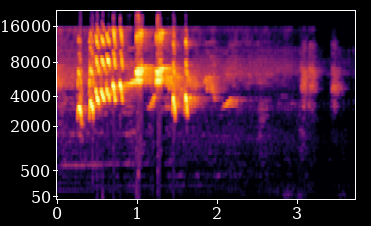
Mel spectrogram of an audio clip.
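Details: Orange-headed thrush song used as a lure for a caged bird: a quick run of sharp, high chirping notes in the first second and a half, then a fading trill and two faint last notes.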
